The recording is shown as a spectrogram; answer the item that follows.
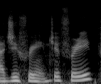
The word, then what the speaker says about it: Giuffre: Cooper is going to be representing Virginia Roberts Giuffre. Is that how he decided we pronounce it? – Yeah, Giuffre.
